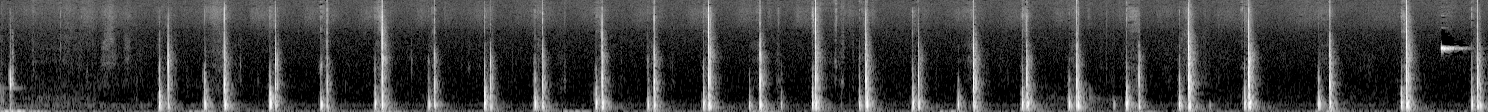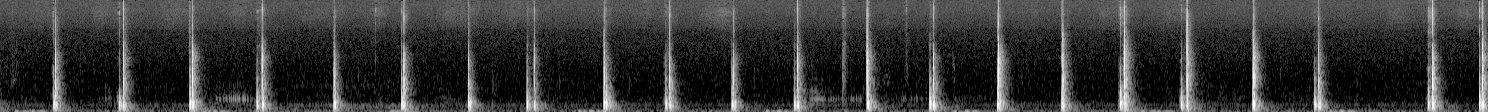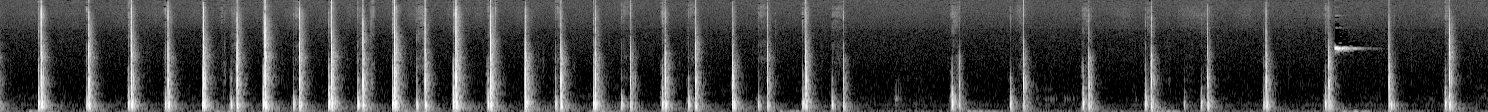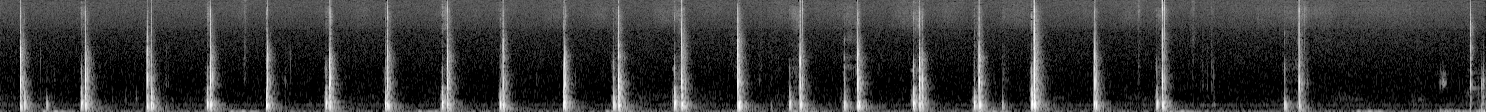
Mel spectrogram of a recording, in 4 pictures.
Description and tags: Stepping on wood floor at different speeds. Mostly walking and a slight jog. The soles of the shoes were a hard rubber and dressier in appearance. (Sorry if you hear my fire alarm chirp in the background. I need to change the battery...)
